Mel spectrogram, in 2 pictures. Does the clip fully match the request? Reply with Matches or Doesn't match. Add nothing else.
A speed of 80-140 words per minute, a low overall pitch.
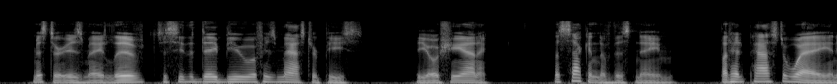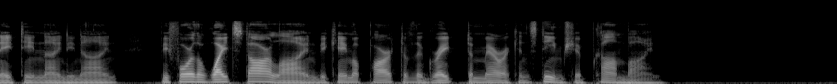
Matches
